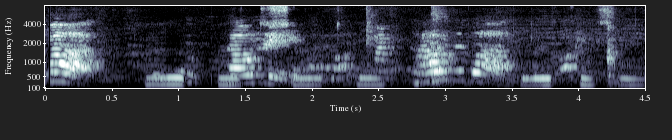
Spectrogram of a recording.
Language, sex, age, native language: Icelandic, male, 18-19, Icelandic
